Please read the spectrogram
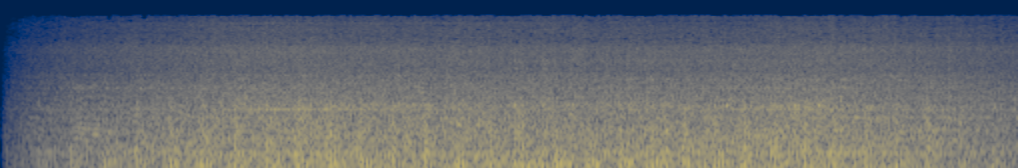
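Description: Steady, loud rumble of heavy vehicles and machinery, with a rattling texture, fading in over the first second.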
